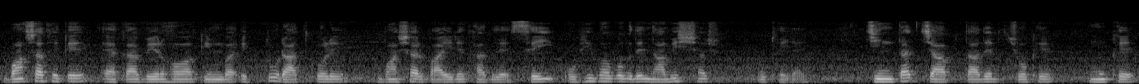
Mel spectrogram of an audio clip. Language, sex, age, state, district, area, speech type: Bengali, male, 18-30, West Bengal, Howrah, urban, spontaneous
